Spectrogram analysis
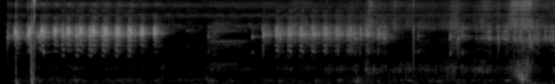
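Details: Beside a stream, a small frog gives rapid trains of high, clicking pulses, pausing between bursts.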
